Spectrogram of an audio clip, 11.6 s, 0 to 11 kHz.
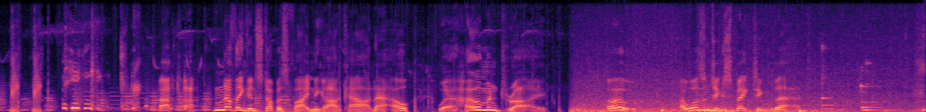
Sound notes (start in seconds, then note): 0.1 snorts and giggles; 3.2 laughs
